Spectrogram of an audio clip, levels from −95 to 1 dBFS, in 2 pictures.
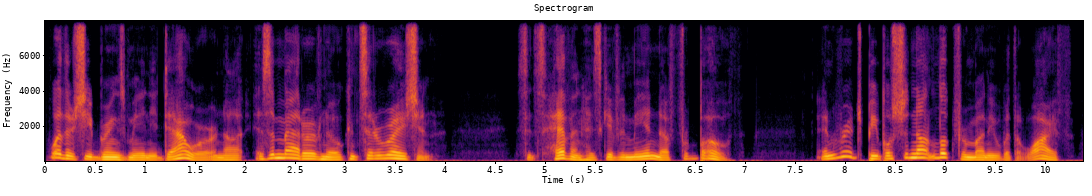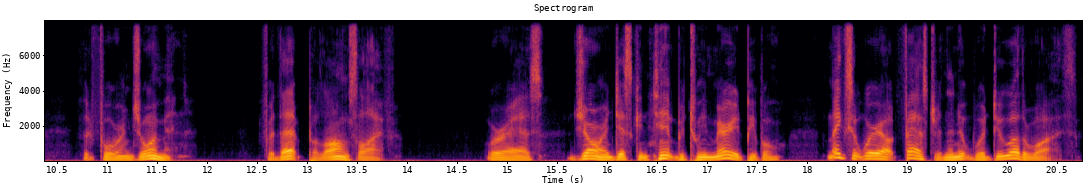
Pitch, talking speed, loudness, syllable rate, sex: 135 Hz, 160 wpm, -18 LUFS, 5.2 syllables/s, male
